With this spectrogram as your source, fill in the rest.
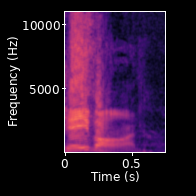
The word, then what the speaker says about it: Javon: Javon. Going to put the emphasis on the first syllable.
